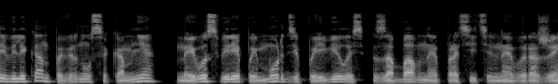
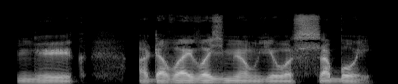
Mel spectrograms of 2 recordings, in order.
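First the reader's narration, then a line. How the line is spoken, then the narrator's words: Surprised grunt. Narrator (Russian): Я удивленно хмыкнул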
